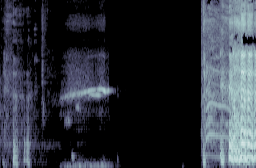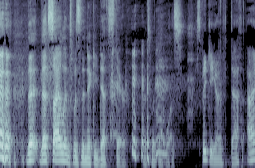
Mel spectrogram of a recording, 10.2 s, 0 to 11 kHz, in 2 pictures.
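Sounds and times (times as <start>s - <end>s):
speech: 0.2s - 0.7s, 4.0s - 10.2s
thin rising breathy whistle: 1.3s - 2.2s
several people laughing: 4.0s - 6.2s, 7.2s - 8.7s.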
